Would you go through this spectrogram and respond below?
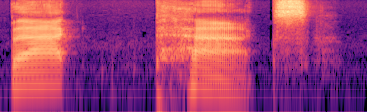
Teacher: Back здесь /k/ безрелизный, потому что два стопа, /kp/, backpacks, в таком случае первый стоп произносится без релиза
